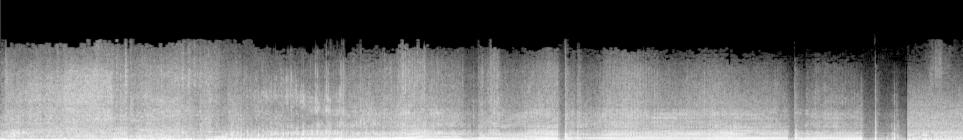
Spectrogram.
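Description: A rally car engine roars and revs hard through its gears as the car speeds past and away.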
